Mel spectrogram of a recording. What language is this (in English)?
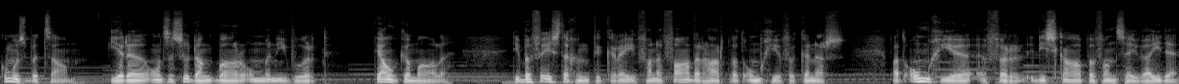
Swedish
